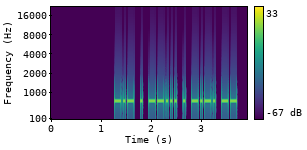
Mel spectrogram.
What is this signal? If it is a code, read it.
Morse code, heard as a keyed tone, about 28 wpm, 700 Hz. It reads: KE7ECM
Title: USA Call Signs Repeated 2x 28wpm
